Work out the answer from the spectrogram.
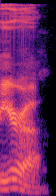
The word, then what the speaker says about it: Madeira: Is that M- pronounced correctly? Madeira. That's very close. Madeira.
